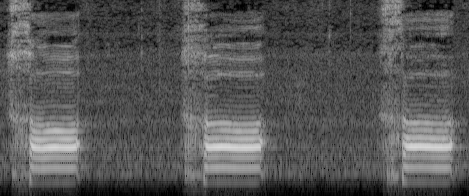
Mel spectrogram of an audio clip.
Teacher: خا کو ہم جو ہے تھوڑا کھینچیں گے اور خا کو موٹا پڑھنا چاہیے. اور جب ہم خا پڑھیں گے تو خا کی آواز تھوڑا اوپر کی طرف جائے گی. خا نہیں پڑھنا چاہیے، اسے خا پڑھنا چاہیے.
